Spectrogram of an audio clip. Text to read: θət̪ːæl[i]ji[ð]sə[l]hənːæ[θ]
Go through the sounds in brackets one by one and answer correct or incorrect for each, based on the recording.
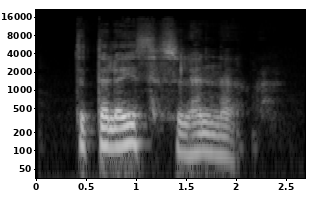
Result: incorrect, incorrect, correct, incorrect

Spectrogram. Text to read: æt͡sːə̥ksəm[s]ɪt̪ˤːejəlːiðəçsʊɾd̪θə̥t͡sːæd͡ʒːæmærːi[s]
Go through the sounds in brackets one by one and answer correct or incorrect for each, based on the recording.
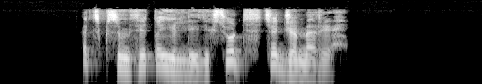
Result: incorrect, incorrect

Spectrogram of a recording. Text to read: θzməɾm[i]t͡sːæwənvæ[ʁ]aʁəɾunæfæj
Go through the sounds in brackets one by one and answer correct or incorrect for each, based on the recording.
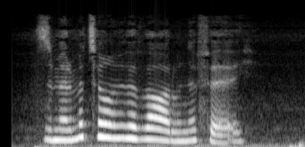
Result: incorrect, incorrect

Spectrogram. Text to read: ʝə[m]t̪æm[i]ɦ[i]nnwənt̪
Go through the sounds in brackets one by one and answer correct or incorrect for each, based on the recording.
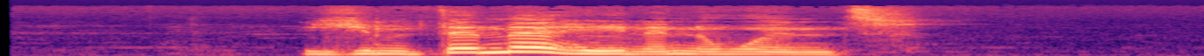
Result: correct, incorrect, correct

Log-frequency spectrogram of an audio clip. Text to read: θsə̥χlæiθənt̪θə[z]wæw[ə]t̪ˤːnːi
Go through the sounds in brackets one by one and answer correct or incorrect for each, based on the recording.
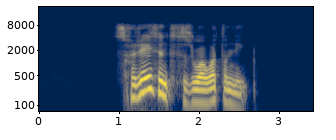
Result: correct, incorrect

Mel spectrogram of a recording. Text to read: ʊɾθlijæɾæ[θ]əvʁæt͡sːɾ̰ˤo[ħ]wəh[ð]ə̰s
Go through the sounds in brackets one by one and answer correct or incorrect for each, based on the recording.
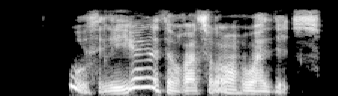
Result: correct, correct, correct

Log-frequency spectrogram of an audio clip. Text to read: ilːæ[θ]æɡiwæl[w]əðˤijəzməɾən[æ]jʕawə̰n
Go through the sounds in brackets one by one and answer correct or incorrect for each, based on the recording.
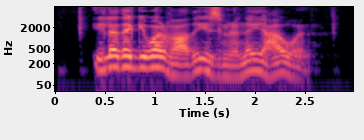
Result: incorrect, incorrect, correct

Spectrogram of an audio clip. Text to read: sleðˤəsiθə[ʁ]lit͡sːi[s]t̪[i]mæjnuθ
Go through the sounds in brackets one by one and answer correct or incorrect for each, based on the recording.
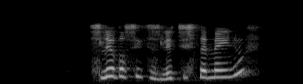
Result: incorrect, correct, incorrect

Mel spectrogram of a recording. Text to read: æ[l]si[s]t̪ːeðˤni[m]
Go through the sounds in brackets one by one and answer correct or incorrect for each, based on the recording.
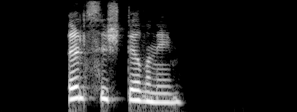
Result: correct, incorrect, correct

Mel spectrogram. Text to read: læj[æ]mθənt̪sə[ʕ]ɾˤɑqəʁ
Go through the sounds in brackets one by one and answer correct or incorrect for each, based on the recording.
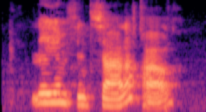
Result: correct, correct

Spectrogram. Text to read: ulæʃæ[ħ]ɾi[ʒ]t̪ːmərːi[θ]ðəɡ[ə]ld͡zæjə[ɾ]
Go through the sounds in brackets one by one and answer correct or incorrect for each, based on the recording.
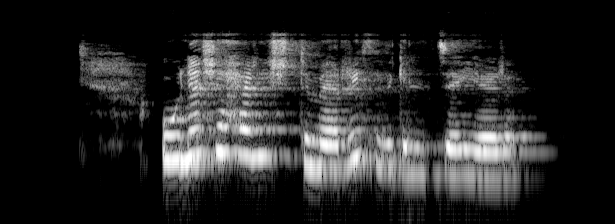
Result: correct, incorrect, correct, correct, correct

